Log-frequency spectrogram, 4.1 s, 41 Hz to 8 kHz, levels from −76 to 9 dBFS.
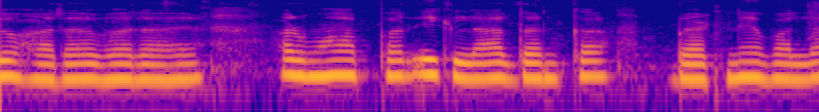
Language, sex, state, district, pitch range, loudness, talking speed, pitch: Hindi, female, Haryana, Rohtak, 195-225 Hz, -15 LUFS, 190 wpm, 205 Hz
